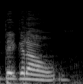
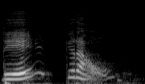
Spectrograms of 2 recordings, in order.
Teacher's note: É oxítona terminada em ditongo. A sílaba tônica é a última, degrau. Então, ela não ia ter acento nunca.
